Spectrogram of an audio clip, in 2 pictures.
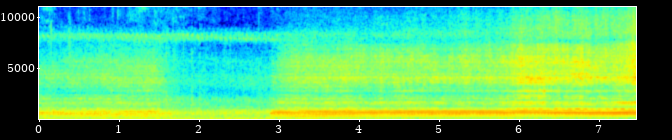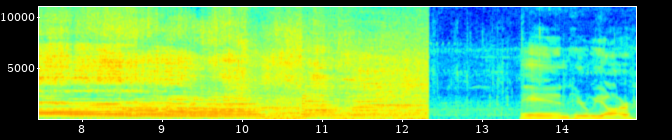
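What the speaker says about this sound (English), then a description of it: "Here's something you see every day, a train." A train horn blows loud and sustained while rail cars rumble past near Indianola, Nebraska, then a second horn blast sounds after a brief drop in noise.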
